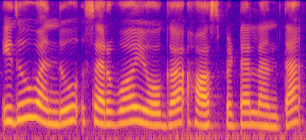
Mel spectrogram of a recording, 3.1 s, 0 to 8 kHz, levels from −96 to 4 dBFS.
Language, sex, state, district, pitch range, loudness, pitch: Kannada, female, Karnataka, Bidar, 225-275 Hz, -15 LUFS, 245 Hz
